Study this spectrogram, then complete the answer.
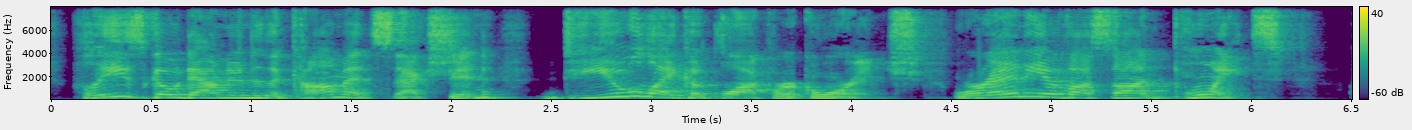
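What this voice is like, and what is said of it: Shouting, loud delivery. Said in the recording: “Why am I shouting?”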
